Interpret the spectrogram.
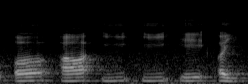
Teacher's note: ओष्ठ की आकृति वृत्त यानी कि गोल नहीं होगी, है ना, सीधे सिंपल ही रहेंगे। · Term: अवृत्ताकार वर्ण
